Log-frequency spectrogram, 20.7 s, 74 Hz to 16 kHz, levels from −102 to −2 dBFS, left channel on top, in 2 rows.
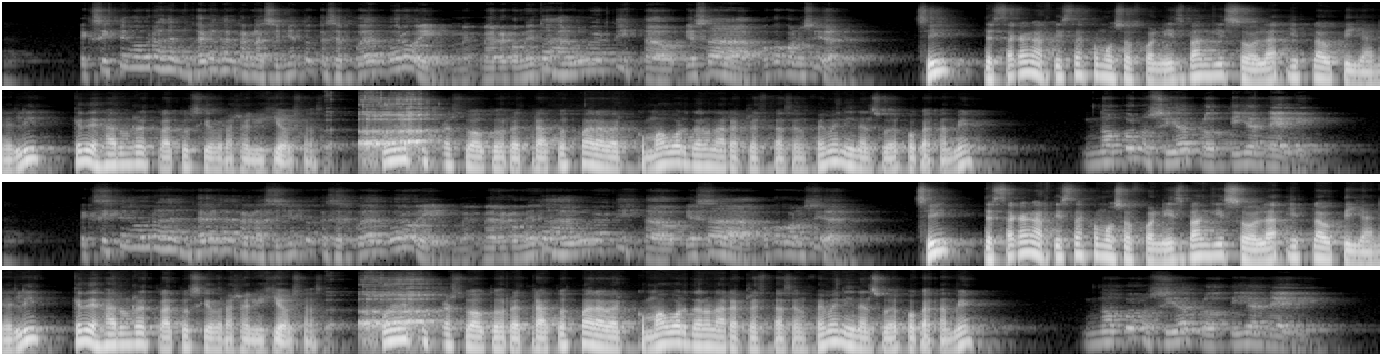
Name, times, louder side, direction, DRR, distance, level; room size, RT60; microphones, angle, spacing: voice 1, 0.6-6.3 13.3-13.7 18.4-20.2, left 1 dB, 65° left, 0 dB, 5.0 m, -36 dB
voice 2, 6.9-10.6 10.9-12.7 13.2-17.6, right 2 dB, 30° right, 9 dB, 0.6 m, -21 dB
Burping eructation, 12.4-12.5 12.8-13.6, left 2 dB, 25° left, 1.5 m, -24 dB
20.5 x 12.5 x 4.3 m, 0.75 s
head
